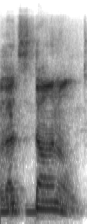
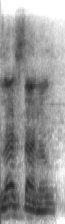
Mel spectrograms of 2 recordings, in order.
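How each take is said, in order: First: The name is said with strong, weighty emphasis. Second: The name is said plainly, without extra emphasis. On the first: The person is famous and important. The speaker calls it wrong. "you will not make like the im- the, the emphasis to make to give this this person an importance" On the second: The person is just an ordinary acquaintance. The speaker calls it right. "You simply"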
